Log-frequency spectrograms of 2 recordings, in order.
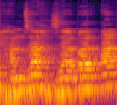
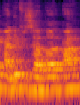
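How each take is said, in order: First: "हमज़ा" named in place of alif, then short "आ"; correct letter name. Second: "अलिफ" named in place of hamza, then "आ"; wrong letter name. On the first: Teacher correcting the alif reading, "हमज़ा" as letter name. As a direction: spell it out evenly as "हमज़ा ज़बर आ". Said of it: "बल्कि इसको पढ़ेंगे". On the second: Teacher showing what not to read, "अलिफ" as letter name. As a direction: spell it as "अलिफ ज़बर आ", calling the letter alif. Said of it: "इसको ऐसे नहीं पढ़ेंगे". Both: Shown as a demonstration.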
